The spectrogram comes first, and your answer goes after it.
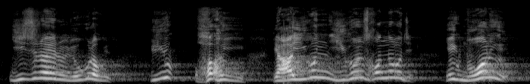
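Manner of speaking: outraged disbelief. Acted. David hearing God insulted, growing furious shouts. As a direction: let the outrage build to a loud boil.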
